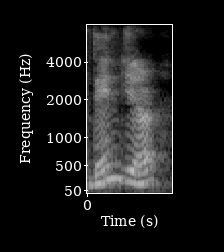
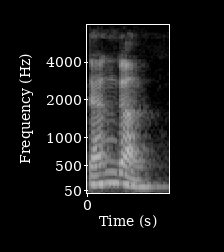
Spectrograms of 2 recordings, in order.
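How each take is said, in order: First: It is said as the standard word danger. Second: It is said with a different vowel, like dengar. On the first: The speaker calls it right. "the word is danger" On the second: The speaker calls it wrong. "but I uh, pronounce that Dengar"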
